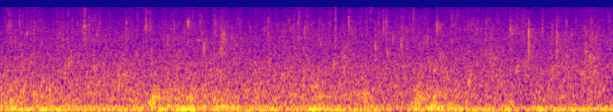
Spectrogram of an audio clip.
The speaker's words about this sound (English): It's the wheels spinning over the track and a low rumble. From all of the thousands of screws and murmurs and pistons and cylinders and other individual components that together create this humming.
